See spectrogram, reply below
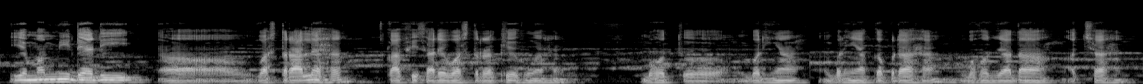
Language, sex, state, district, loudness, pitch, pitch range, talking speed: Hindi, male, Bihar, Saran, -21 LUFS, 90 Hz, 85-105 Hz, 125 wpm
